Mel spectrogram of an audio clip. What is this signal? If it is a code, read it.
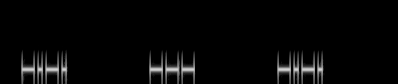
Morse code, heard as a keyed tone, about 30 wpm, spaced as for 9 wpm, 700 Hz. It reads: COC
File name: Lesson 16e - Letter c - Three Characters 30wpm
